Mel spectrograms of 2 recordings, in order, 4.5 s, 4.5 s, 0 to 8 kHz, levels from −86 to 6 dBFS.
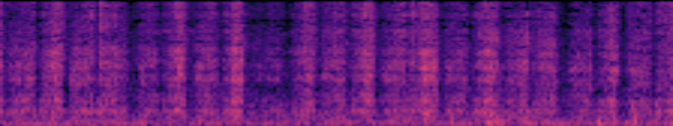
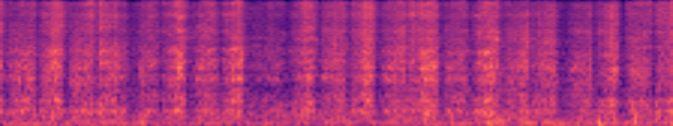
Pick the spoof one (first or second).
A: second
